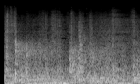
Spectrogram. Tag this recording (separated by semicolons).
design; sound; industrial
